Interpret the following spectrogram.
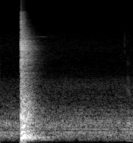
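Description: A single sharp hammer blow on a hot-punching punch set in a red-hot steel billet on the anvil, with a brief metallic ring. It is the blow that drives the punch through and knocks out the plug for the hammer's eye.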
